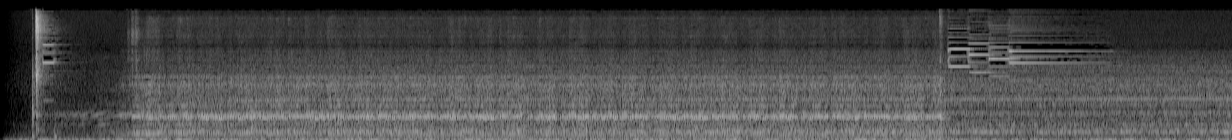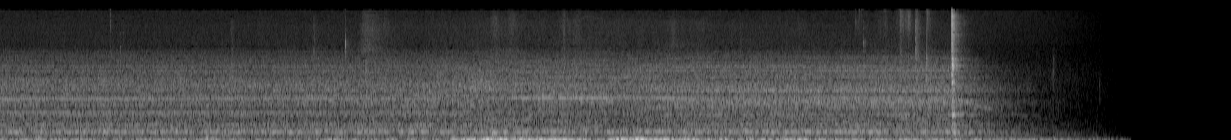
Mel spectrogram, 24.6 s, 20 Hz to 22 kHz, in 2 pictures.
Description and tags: multi kitchen machine
Raw multifunction kitchen machine sound from start to finish, on/off clicks and iddle beep sound. Captured in a middle size kitchen (some reverb) with zoom H4n. Normalized/render in Reaper.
